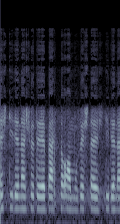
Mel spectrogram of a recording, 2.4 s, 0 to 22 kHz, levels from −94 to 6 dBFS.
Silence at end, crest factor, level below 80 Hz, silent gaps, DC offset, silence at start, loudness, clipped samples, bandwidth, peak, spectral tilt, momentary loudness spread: 0 s; 18 dB; -74 dBFS; none; under 0.1%; 0 s; -27 LUFS; under 0.1%; 14 kHz; -10 dBFS; -4 dB/octave; 4 LU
